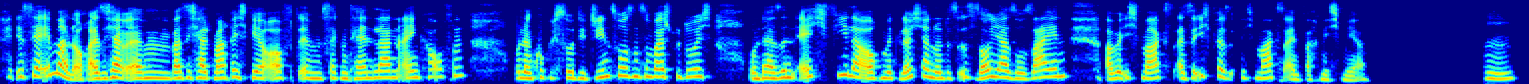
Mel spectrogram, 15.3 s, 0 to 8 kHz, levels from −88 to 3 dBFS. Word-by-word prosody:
Ist 260 +1 -5
ja 285 - +4
immer 350 +4 +4
noch. - - +1
Also, 205 0 +4
ich 215 - 0
habe 230 -3 +7
ähm, 210 0 +2
was 215 +1 +4
ich 230 -1 -4
halt 220 -1 +3
mache, 220 +4 +2
ich 230 -2 -4
gehe 225 -3 +1
oft 220 0 -2
im 205 -2 0
Second-Hand-Laden 210 +3 0
einkaufen 265 +6 -4 0.5
und 220 - -4
dann 210 -1 +4
gucke 230 +1 -8
ich 215 - -12
so 225 - +1
die 205 -2 -3
Jeanshosen 275 +6 +1
zum 270 0 -2
Beispiel 265 -1 +1
durch 265 +1 -2 0.3
und 200 +1 0
da 210 -1 +5
sind 235 +3 +3
echt 280 +2 -3
viele 320 -7 +2
auch 210 0 +3
mit 210 -2 -2
Löchern 255 +3 +1
und 210 -1 0
das 200 - -11
ist 240 - -8
soll 215 +6 +4
ja 245 -3 +4
so 200 -1 -1
sein, 260 +8 +1 0.3
aber 190 +3 +1
ich 225 0 -10
mag's 210 +2 0
also, 210 -2 -3
ich 290 -1 -5
persö 250 -9 -2
ich 225 -2 -12
mag‘s 220 +2 -2
einfach 165 0 -7
nicht 160 -2 -9
mehr. 150 +1 -10 1.1
Mhm. 205 0 -3
220 Hz, 215 wpm, -25 LUFS, 205-255 Hz, 1.1 s, habe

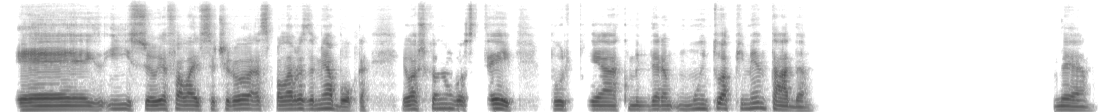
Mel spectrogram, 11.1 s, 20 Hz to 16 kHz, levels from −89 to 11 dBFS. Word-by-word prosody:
É, 120 +1 +5
isso, 130 +3 -4
eu 130 +1 +4
ia 140 - +4
falar 130 -3 +1
isso, 120 - -3
você 125 - -6
tirou 135 +3 +1
as 130 -2 -4
palavras 135 +2 +1
da 140 - +1
minha 150 +2 +2
boca. 105 -7 -2 0.3
Eu 125 +3 +2
acho 135 - -2
que - - -5
eu 150 - -2
não 150 -1 -4
gostei, 140 +2 +1 0.3
porque 125 0 -3
a 120 -1 0
comida 125 0 -6
era 125 0 -1
muito 135 +5 -3
apimentada. 145 - -2 2.4
Né. 105 -4 -2
125 Hz, 140 wpm, -25 LUFS, 120-140 Hz, 2.4 s, É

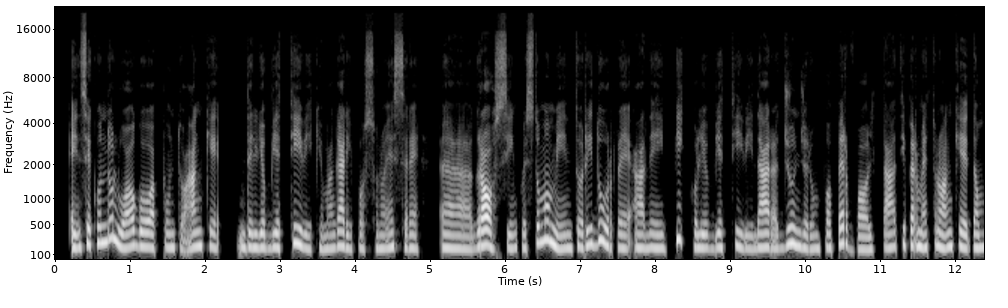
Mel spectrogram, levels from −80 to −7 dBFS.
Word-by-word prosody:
e - - -1
in 175 - +1
secondo 235 +8 +1
luogo, 195 -4 +3
appunto, 180 0 -3
anche 195 -1 -1 0.2
degli 180 0 0
obiettivi 180 +1 0
che 170 0 -8
magari 175 +1 0
possono 170 0 -6
essere, 180 -1 -3 0.3
uhm, 170 -2 0
grossi 195 -2 +5
in 175 - -2
questo 180 +7 -3
momento, 190 -9 +2
ridurre 200 -5 0
a 175 0 0
dei 175 -1 -2
piccoli 250 -11 -1
obiettivi 175 0 -3
da 180 +1 +4
raggiungere 185 -1 0
un 170 0 -3
po' 180 +2 -3
per 225 +3 0
volta, 160 +3 -1
ti 220 - -5
permettono 195 -1 +1
anche 190 0 +1
da 185 - 0
un 180 +1 +1
180 Hz, 160 wpm, -23 LUFS, 175-200 Hz, 0.3 s, grossi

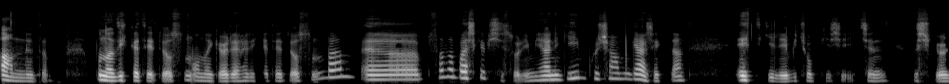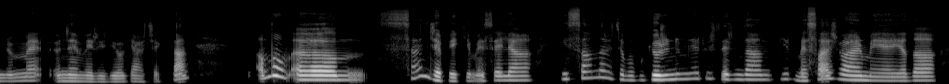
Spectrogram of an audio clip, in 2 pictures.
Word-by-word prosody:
Anladım. 155 -6 +3 0.4
Buna 180 -4 +9
dikkat 195 - +1
ediyorsun, 470 - -2
ona 165 -2 -4
göre 155 +1 +1
hareket 165 0 -12
ediyorsun. 265 - -6
Ben, 350 +2 -1
eee, 225 +1 +3
sana 335 0 -6
başka 295 0 +2
bir 285 - -21
şey - - -11
sorayım. 180 - -9
Yani, 210 +2 +3
giyim 290 +5 -5
kuşam 265 -1 -5
gerçekten 190 -7 -2 0.5
etkili 165 -8 +2
birçok 165 -1 -11
kişi - - -15
için. 155 -1 -9 0.3
Dış 160 - -4
görünüme 150 +4 -3
önem 150 -1 -4
veriliyor 135 0 -7
gerçekten. 135 -1 -7 0.7
Ama, 405 +4 +4 0.2
ımm, 210 -1 +8
sence, 335 - -3
peki, 160 0 -6
mesela, 195 +1 -3 0.3
insanlar 295 +6 -7
acaba 225 -8 -9
bu 200 - -18
görünümleri 245 +6 +3
üzerinden 225 -4 -4
bir 245 -2 -14
mesaj 180 +8 -3
vermeye 195 -5 0
ya 175 +1 -5
da 185 0 -2
205 Hz, 135 wpm, -25 LUFS, 165-245 Hz, 0.7 s, Buna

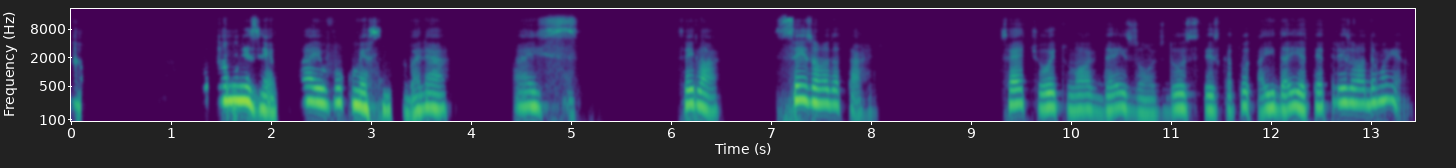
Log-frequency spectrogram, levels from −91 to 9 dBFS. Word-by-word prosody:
não. - - -9 1.2
Tô - - -14
dando 255 +1 +8
um 255 - +12
exemplo: 165 - +5 0.2
"Ah, 240 0 +1
eu 225 -1 +5
vou 230 +2 -3
começar 185 -5 +4
a - - -3
trabalhar 165 +4 -3 0.6
às" 185 -9 -3 1.1
"sei 210 +1 +3
lá, 170 -7 -2 0.6
18h". 215 - +1 1.3
7, 210 -3 -3
8, 180 -1 -1
9, 160 -1 -7
10, 155 +1 -7
11, 130 0 -12
12, 170 +2 -5
13, 160 -1 -6
14 165 +5 -9
aí 170 +5 -2
daí 175 +3 -1
até 180 +2 -4
3h. 230 +2 -2
180 Hz, 120 wpm, -25 LUFS, 160-215 Hz, 1.3 s, um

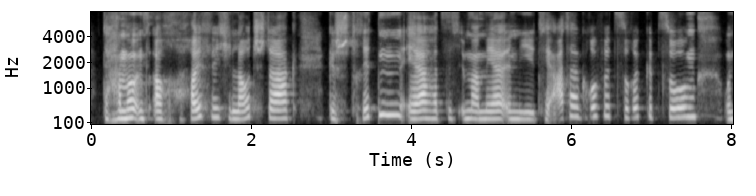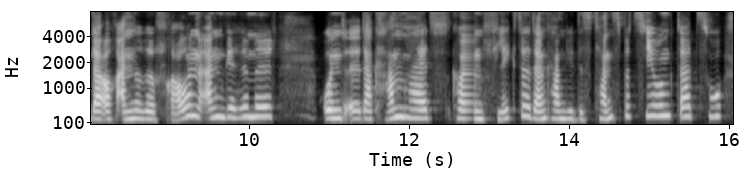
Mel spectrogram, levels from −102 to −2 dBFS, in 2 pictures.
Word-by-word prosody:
Da 200 - -4
haben 210 0 +5
wir 230 +2 +8
uns 210 -2 -3
auch 205 +1 0
häufig 245 +2 +2
lautstark 215 +1 +2 0.4
gestritten. 240 - -1
Er 210 -4 +3
hat 210 0 -4
sich 210 -1 -12
immer 200 -1 -1
mehr 200 0 +1
in 195 0 -4
die 190 -1 -5
Theatergruppe 260 +6 -3
zurückgezogen 245 +1 -2 0.3
und 195 +2 0
da 200 - +8
auch 195 - +2
andere 200 -1 +1
Frauen 220 +11 +1
angehimmelt, 250 +2 0 0.6
und, 220 0 +3
äh, 205 0 -1
da 205 -2 +2
kamen 230 +5 0
halt 220 0 +1 0.2
Konflikte, 210 +4 -2
dann 200 -1 +3
kam 205 -2 -1
die 200 0 -5
Distanzbeziehung 270 - -2
dazu 260 +1 -1
215 Hz, 125 wpm, -22 LUFS, 205-255 Hz, 0.6 s, wir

